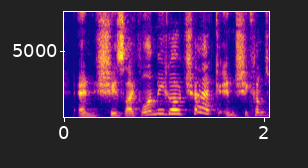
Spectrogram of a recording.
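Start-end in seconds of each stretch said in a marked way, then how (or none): 0.8-1.5 high, chirpy server voice; lightly put-on helpful waitress; mock polite server; imitating the waitress.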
